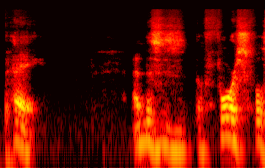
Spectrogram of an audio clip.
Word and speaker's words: phat: In Tibetan mantras, it's pronounced pay.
